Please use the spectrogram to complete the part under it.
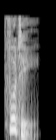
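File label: "footie", British English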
